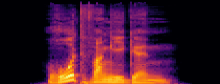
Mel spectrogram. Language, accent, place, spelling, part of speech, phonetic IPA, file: German, Germany, Berlin, rotwangigen, adjective, [ˈʁoːtˌvaŋɪɡn̩], De-rotwangigen.ogg
- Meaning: inflection of rotwangig: 1. strong genitive masculine/neuter singular 2. weak/mixed genitive/dative all-gender singular 3. strong/weak/mixed accusative masculine singular 4. strong dative plural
